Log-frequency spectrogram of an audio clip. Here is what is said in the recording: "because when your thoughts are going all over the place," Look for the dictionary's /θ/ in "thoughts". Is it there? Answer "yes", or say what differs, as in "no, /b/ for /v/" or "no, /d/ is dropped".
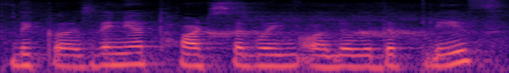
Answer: no, /t/ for /θ/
